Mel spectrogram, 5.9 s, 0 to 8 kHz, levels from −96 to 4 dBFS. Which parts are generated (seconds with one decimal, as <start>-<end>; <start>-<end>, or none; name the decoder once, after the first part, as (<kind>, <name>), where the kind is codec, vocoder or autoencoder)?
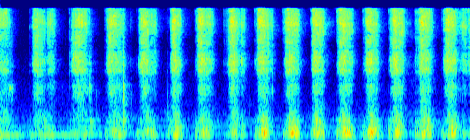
none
